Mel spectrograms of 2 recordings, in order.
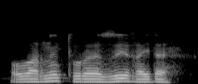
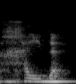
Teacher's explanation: Ну вот у вас, наверное, К произносится, а у нас Х вот, четко.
